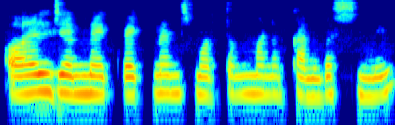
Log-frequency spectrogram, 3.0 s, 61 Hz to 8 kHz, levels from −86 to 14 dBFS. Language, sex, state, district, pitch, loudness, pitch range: Telugu, female, Andhra Pradesh, Visakhapatnam, 210 Hz, -18 LUFS, 200-215 Hz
